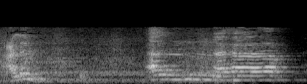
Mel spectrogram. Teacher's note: قال هنا بالنسبة أصل الكلمة هو نهار نهار نهار نكر أنا ونهار كنا بحبوا نعرفوه النهار عرفوها بالألف ولا اللام اللي الساكنة قال تضغموا في النون فتصير النون معناها مشددة ولكن قالوا مش مباشرة تضغم اللام في النون قال تحول اللام إلى نون ثم تضغم في النون التالية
